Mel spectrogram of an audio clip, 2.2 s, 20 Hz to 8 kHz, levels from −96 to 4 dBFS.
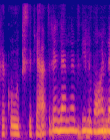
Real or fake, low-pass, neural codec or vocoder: fake; 7.2 kHz; codec, 16 kHz in and 24 kHz out, 0.6 kbps, FireRedTTS-2 codec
